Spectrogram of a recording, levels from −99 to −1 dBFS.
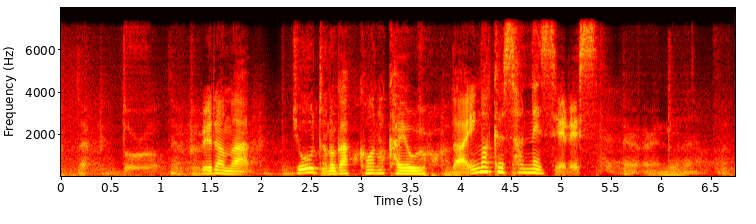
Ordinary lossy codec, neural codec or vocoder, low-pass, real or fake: none; codec, 16 kHz, 0.5 kbps, X-Codec, HuBERT features, trained on LibriSpeech; 7.2 kHz; fake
